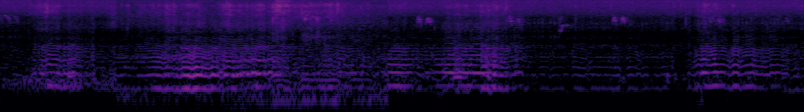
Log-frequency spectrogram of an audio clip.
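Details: Yellow jackets gathering proteins for feeding larvae; a humming wing buzz that comes in three waves, loudest near the start, with quieter gaps between passes.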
